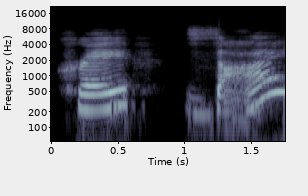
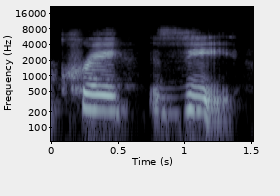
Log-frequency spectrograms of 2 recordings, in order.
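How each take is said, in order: First: "cray, zai" in two beats, rhyming with eye; Y as long I. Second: "crazy" drawn out slowly as cray, zee; Y as long E. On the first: Teacher testing a word both ways, "zai" with long I. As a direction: try "zai" with a long I ending. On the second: Teacher testing a word both ways, "crazy" ending in zee. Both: Shown as a demonstration. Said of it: "I read it both ways".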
